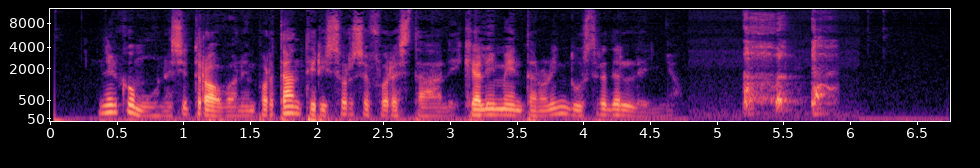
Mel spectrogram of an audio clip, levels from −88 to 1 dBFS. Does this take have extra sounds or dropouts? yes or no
yes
